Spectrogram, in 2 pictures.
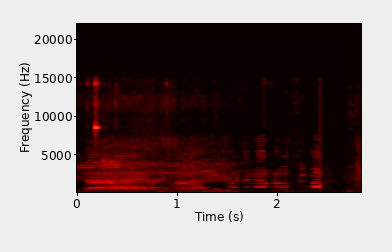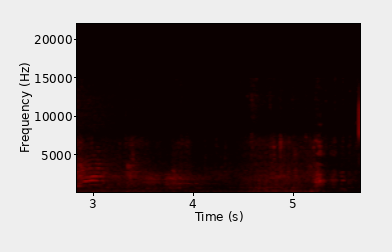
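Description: A crowd of BJP supporters in Satara celebrates with loud shouting and chanting that is strongest at first, then thins into scattered voices and background commotion.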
